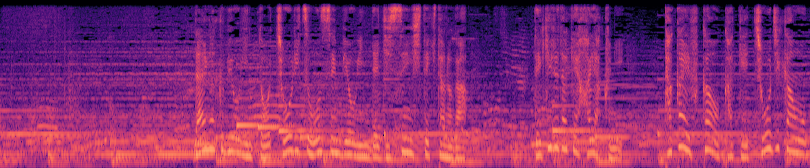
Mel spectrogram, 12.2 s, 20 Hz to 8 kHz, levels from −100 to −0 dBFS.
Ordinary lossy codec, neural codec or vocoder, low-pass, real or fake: none; none; 7.2 kHz; real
